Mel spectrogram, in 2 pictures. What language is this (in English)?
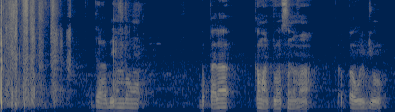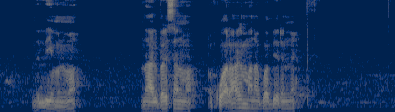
Dagbani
